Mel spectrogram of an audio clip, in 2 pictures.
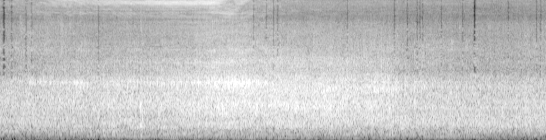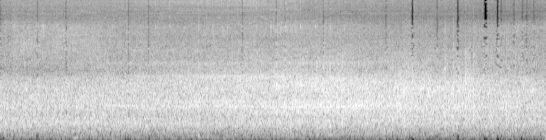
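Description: OO gauge model locomotive running on track, its motor and wheels growing louder to a peak about three and a half seconds in and then fading, before swelling again more gently near the end.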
